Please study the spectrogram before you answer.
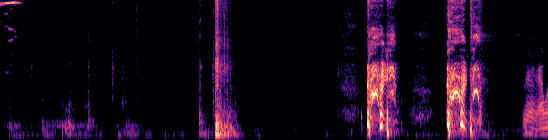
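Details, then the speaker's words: Woman smoking: several harsh cough bursts in short runs separated by quiet room sounds, after smoke went down the wrong way; cough. "wrong too yeah that smoke went down wrong too"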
